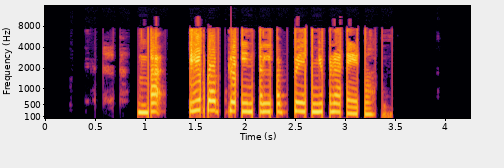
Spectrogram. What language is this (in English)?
Guarani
